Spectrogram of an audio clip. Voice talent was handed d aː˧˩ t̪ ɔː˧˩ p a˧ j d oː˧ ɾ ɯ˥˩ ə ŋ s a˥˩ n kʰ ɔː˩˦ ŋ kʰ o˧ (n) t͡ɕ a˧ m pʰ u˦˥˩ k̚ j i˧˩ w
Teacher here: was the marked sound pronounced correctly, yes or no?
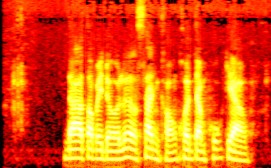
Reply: yes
